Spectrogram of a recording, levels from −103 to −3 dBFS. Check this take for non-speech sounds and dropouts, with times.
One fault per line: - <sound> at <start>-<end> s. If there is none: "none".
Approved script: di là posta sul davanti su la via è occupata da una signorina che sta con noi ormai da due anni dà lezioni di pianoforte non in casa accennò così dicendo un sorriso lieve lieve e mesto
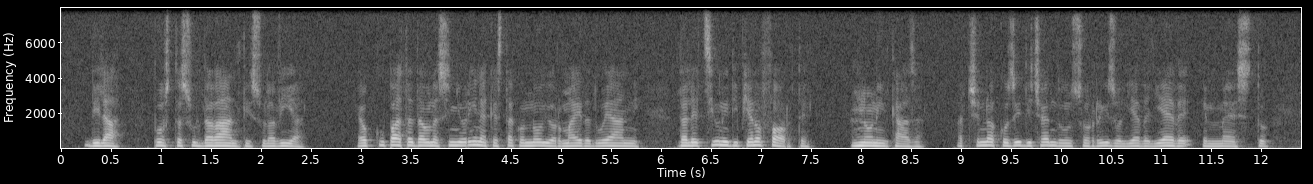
none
